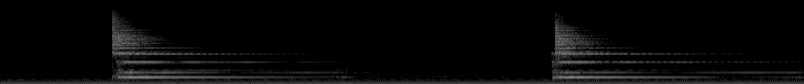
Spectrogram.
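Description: A bell-like metal percussion instrument struck twice, about four seconds apart, each stroke ringing with several clashing overtones and slowly fading away.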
